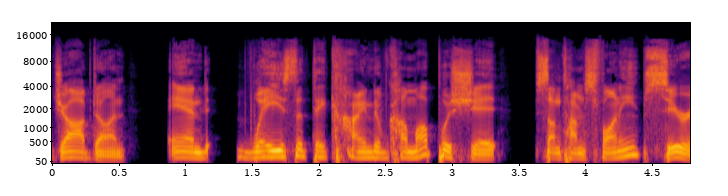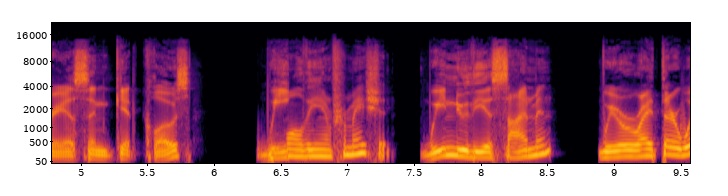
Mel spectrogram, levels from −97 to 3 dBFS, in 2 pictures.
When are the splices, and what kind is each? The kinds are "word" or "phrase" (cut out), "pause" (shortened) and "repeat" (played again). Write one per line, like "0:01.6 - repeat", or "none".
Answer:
0:01.4 - word
0:02.5 - word
0:04.4 - word
0:05.5 - word
0:06.5 - word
